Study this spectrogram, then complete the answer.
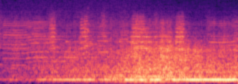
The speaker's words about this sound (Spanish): El avión para Lisboa.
